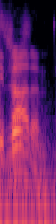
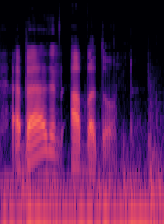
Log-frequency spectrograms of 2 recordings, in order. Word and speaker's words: Abaddon: What about the Abaddon? Just for you today. Abaddon. See, Abaddon.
